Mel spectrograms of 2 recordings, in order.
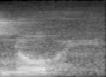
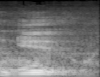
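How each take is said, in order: First: The word does not sound like English 'new'. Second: The word sounds like English 'new'. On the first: The speaker calls it right. "it's Neu" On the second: The speaker calls it wrong. "not new"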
